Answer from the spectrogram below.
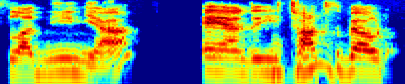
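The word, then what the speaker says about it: La Niña: It's pronounced La Nina, even though it's Nina, it's La Nina.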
